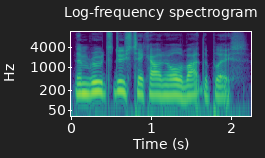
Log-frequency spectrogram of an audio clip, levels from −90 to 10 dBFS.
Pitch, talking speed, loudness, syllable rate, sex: 155 Hz, 240 wpm, -16 LUFS, 5.1 syllables/s, male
